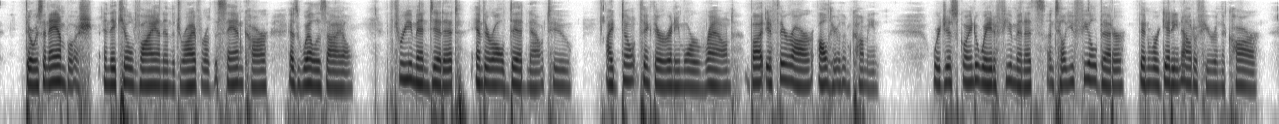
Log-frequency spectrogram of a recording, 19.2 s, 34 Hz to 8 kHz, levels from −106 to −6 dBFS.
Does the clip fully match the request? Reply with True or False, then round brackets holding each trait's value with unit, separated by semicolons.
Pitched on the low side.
False (190 Hz)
